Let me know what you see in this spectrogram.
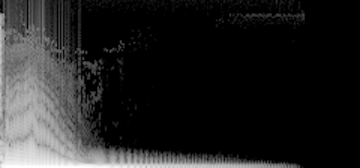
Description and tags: Bass Drop
sub, DROP, BASS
